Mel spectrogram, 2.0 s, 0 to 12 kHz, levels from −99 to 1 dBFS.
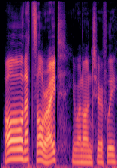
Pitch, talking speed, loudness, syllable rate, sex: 145 Hz, 245 wpm, -19 LUFS, 5.8 syllables/s, male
